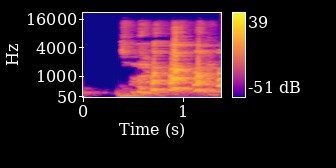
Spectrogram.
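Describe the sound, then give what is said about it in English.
A dog chews on a pumpkin stem, with wet, gnawing crunches repeating in quick, uneven bursts and a low rumble underneath. No one speaks. “This is a very enlightened being right here, chewing on the stem of a pumpkin.”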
